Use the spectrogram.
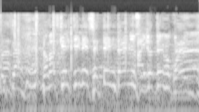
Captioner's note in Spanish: risas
